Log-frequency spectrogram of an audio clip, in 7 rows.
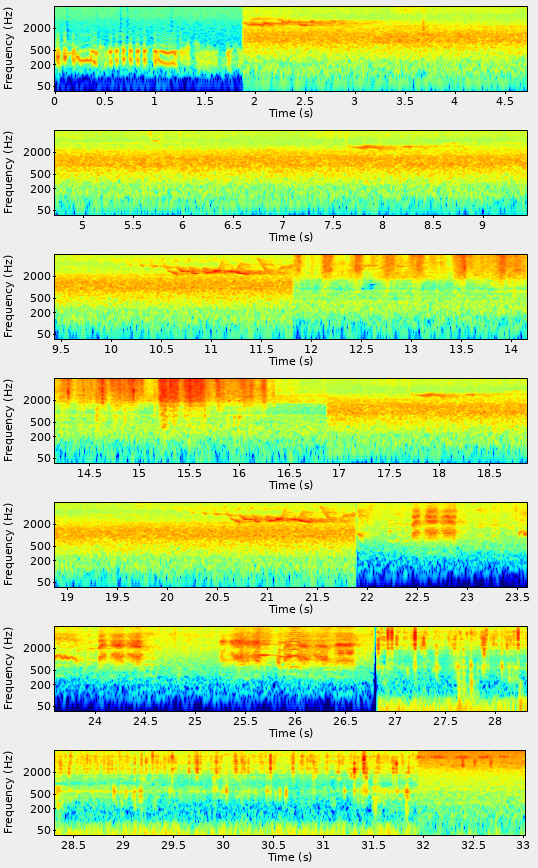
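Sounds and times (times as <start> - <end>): pigeons cooing: 0.0 - 2.0
steady rushing noise: 1.9 - 21.9.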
